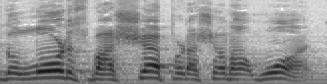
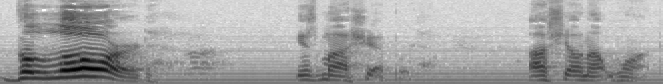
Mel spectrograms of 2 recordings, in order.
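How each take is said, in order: First: It is read at normal speed. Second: It is read very slowly.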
